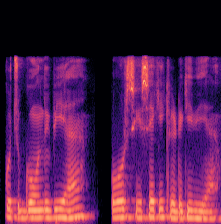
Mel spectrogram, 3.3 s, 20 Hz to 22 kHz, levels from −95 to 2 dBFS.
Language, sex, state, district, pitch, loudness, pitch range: Hindi, male, Uttar Pradesh, Saharanpur, 140 Hz, -17 LUFS, 135-145 Hz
